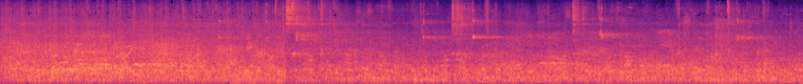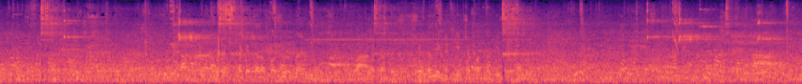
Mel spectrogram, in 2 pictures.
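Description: Fencers' feet stamp and shuffle on a metal strip.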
